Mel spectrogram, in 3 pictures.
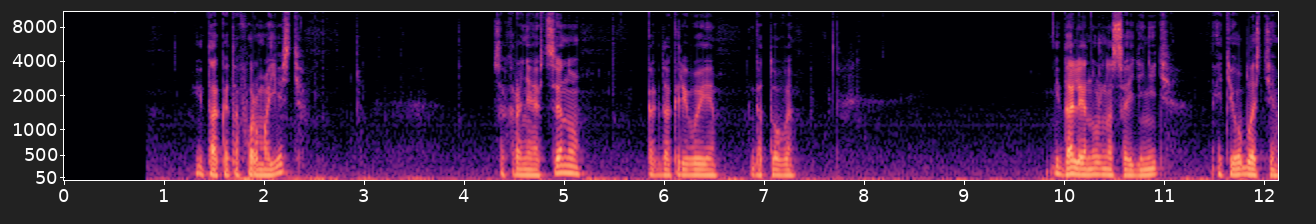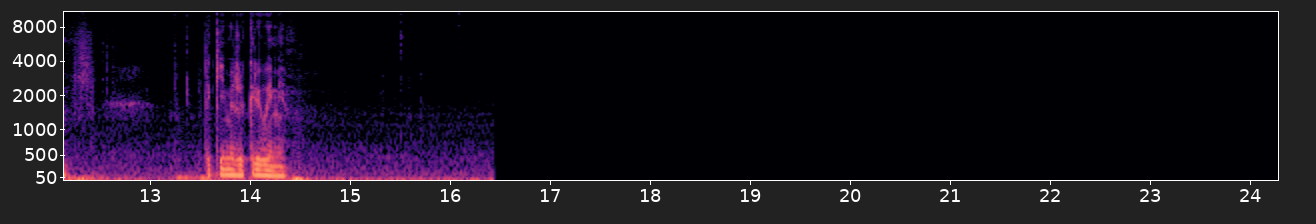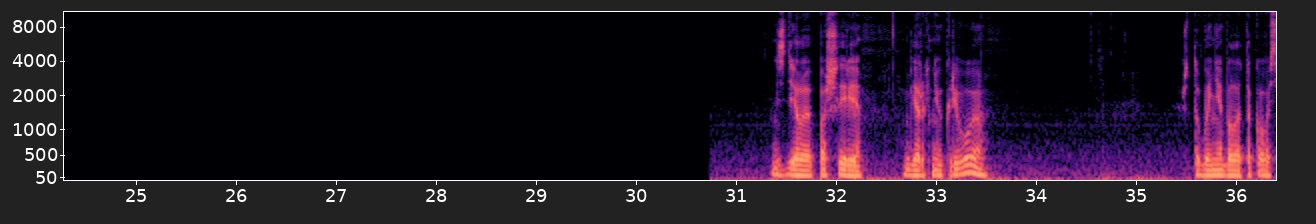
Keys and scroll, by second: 0.4 ctrl+space, 2.1 ctrl+s, 13.4 shift+o, 16.5-19.2 typing, 20.3 shift+o, 20.6 shift+o, 21.3 ctrl+space, 21.5 3, 23.8 ctrl+space, 25.1 ctrl+space, 25.4 3, 30.1 ctrl+space, 30.6 space.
